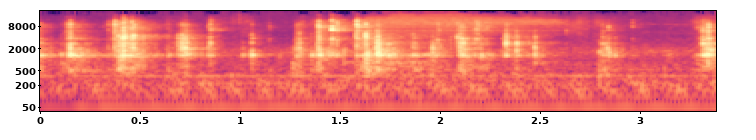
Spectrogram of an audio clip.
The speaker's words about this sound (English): and I think I'm barely bigger than a 6-inch round, and this is going to be pretty thick. So I'm gonna ratchet it down to the next size.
